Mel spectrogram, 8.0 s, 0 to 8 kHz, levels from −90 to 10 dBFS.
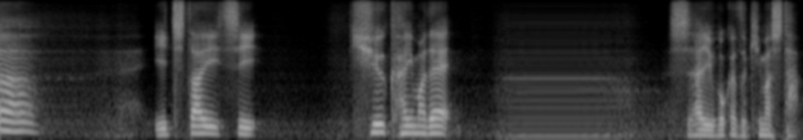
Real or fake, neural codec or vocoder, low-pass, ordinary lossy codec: fake; codec, 16 kHz, about 1 kbps, DyCAST, with the encoder's durations; none; none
